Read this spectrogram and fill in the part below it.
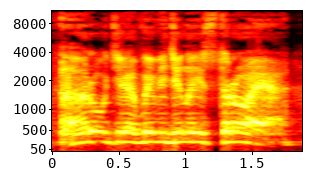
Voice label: voice message weapon destroyed, crew ships russian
